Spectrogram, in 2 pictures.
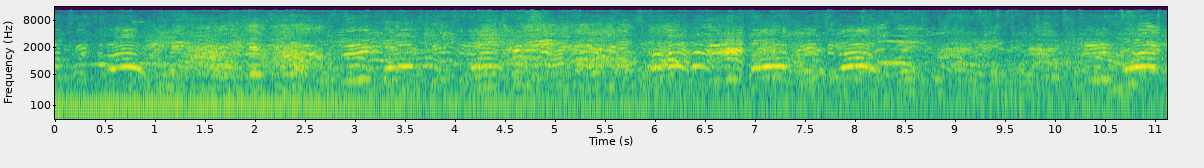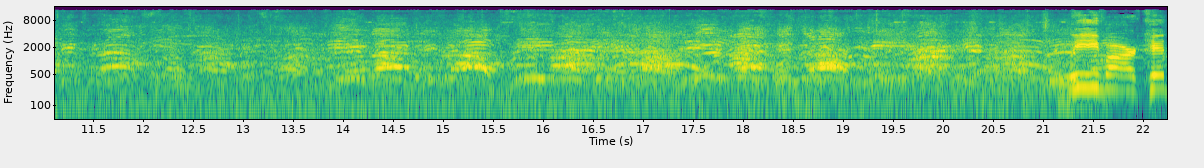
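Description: A crowd of marchers chants loudly together outdoors.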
